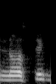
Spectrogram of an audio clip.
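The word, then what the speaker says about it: gnostic: तो ये नस्टिक बीइंग है। जी साइलेंट रहता है उसमें। नोस्टिक बीइंग का मतलब ही विज्ञान में को पार किया हुआ व्यक्ति है।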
